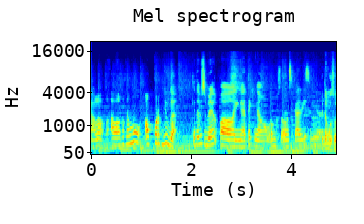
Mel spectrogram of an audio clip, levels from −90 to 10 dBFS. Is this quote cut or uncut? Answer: cut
